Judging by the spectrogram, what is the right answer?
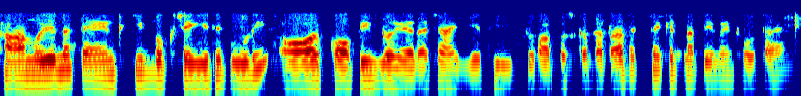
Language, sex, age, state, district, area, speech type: Hindi, male, 18-30, Madhya Pradesh, Jabalpur, urban, conversation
